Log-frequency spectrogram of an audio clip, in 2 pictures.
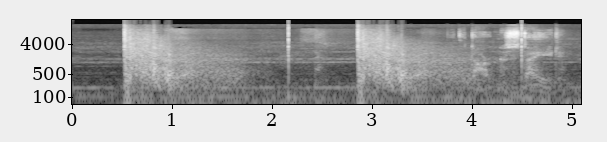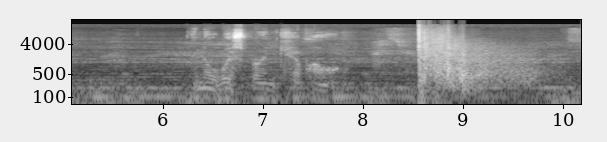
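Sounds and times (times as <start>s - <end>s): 
low rumbling background: 0.0s - 10.1s
gunshots: 0.5s - 1.9s, 2.8s - 4.7s, 8.5s - 9.9s
speech: 4.3s - 5.0s, 6.4s - 9.3s.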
